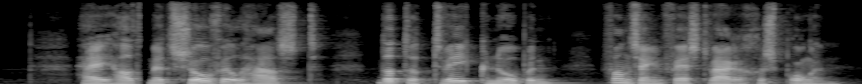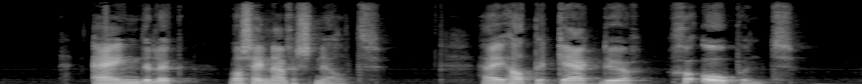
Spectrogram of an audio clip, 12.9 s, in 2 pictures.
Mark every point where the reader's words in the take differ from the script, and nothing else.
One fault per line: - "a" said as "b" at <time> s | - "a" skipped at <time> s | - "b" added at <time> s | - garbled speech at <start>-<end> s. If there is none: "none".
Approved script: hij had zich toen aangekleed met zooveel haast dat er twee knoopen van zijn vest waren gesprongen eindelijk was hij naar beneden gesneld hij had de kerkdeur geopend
- "zich toen aangekleed" skipped at 1.1 s
- "beneden" skipped at 8.6 s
